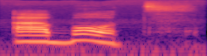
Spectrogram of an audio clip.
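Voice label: "abort" Nigerian Pidgin, female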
